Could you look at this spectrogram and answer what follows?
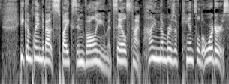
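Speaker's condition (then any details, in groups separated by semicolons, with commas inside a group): No condition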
